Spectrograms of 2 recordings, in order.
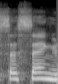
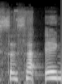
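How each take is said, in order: First: The word is pronounced in a Korean way. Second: The word is pronounced in a French way. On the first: "ça se dit en coréen" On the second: "quand je parle français"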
